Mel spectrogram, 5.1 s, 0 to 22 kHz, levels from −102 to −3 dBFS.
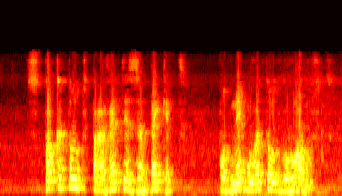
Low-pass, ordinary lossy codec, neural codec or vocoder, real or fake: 7.2 kHz; MP3, 48 kbps; none; real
